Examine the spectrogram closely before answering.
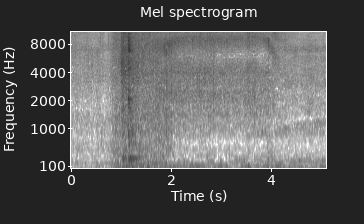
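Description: A metal spatula scrapes and clatters against a wok.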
